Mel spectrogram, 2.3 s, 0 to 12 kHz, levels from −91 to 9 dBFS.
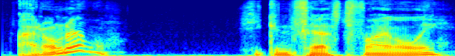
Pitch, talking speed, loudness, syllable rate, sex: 120 Hz, 160 wpm, -17 LUFS, 6.4 syllables/s, male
